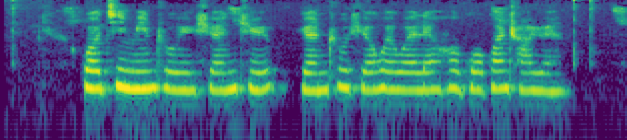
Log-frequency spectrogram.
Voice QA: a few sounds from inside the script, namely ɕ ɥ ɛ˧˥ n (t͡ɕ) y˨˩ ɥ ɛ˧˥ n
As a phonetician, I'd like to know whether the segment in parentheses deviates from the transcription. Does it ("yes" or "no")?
no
